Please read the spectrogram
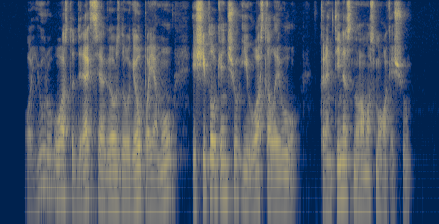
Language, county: Lithuanian, Klaipėda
